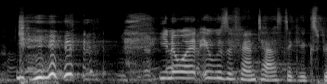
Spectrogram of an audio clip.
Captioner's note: laughing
